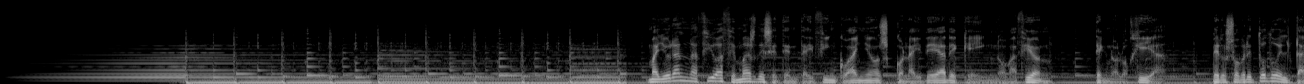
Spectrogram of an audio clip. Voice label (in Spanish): Corporativo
